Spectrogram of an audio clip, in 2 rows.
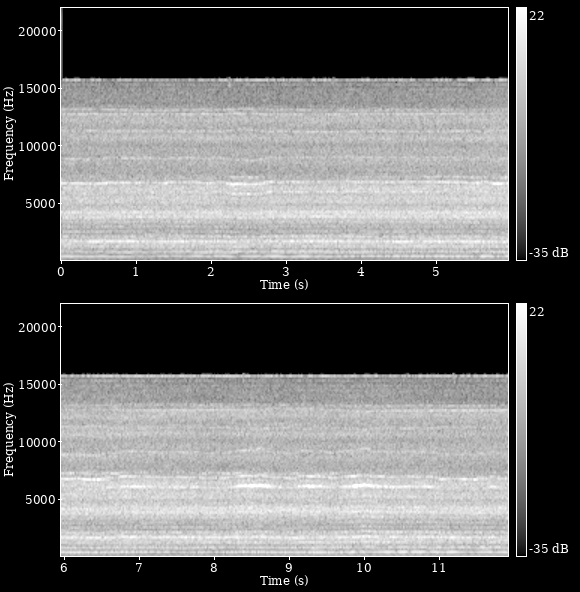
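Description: Eachine Falcon 180 racing quadcopter's brushless motors and propellers whining steadily in a hover, the pitch wavering slightly as the throttle shifts.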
